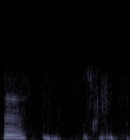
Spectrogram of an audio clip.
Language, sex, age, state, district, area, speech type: Odia, male, 45-60, Odisha, Nabarangpur, rural, conversation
